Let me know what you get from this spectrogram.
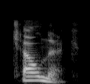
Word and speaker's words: Kelenic: Yeah, maybe I've heard him say Kelenic. – Kelenic? – Yeah. – Here's a story from Seattle Times in 2019, March 14, 2018. And they put in parentheses pronounced Kelnick.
